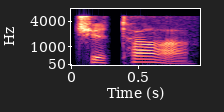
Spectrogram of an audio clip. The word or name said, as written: Chita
